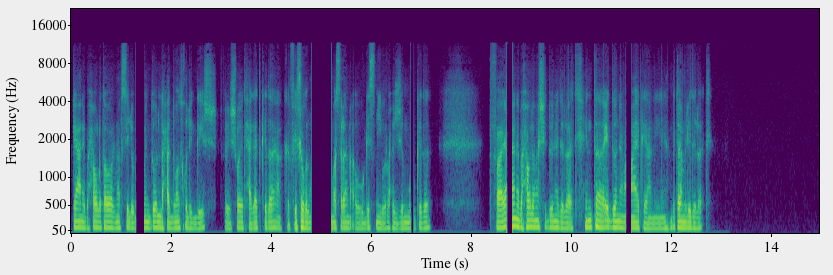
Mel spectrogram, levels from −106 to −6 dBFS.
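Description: The speech cuts to silence five times, at 1.28 to 1.45 s, 4.79 to 5.20 s, 6.79 to 6.85 s, 8.70 to 8.82 s, and 11.09 to 11.20 s. The gaps last 170, 406, 64, 116 and 113 ms. Each sounds like a Bluetooth stall. Delayed packets likely left the playback buffer empty until resent data arrived.

From 9.34 to 12.43 s, a train of clicks sits over the speech. There are around thirty, about ten per second, unevenly spaced. They peak roughly as loud as the speech itself. The likely source is interference or a faulty connection or power supply injecting repeated pulses. During this stretch the 11.09 s dropout also occurs.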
